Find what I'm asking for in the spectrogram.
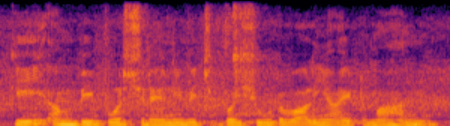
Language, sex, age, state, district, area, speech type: Punjabi, male, 18-30, Punjab, Gurdaspur, urban, read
